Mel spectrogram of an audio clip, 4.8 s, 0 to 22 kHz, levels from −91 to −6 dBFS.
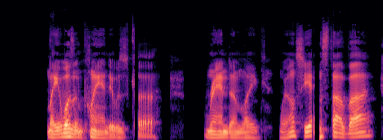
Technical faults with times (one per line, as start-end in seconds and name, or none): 1.63-1.72 damaged data in a compressed stream
3.88-4.00 damaged data in a compressed stream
